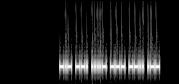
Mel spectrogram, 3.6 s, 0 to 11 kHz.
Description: Morse code, heard as a keyed tone, about 46 wpm, 700 Hz. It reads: KG4OZW
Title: USA Call Signs - 6 Characters - 45wpm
